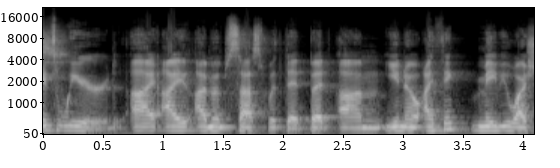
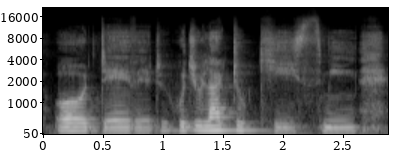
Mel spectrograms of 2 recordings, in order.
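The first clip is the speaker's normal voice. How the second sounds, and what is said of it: Audrey Hepburn mid-Atlantic accent impression. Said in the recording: “Audrey Hepburn ... she's from Europe, but she has this sort of like cute little accent and then she also has that 1950s dialect ... these weird sort of strange way of speaking ... It's like a mid-Atlantic accent.”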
